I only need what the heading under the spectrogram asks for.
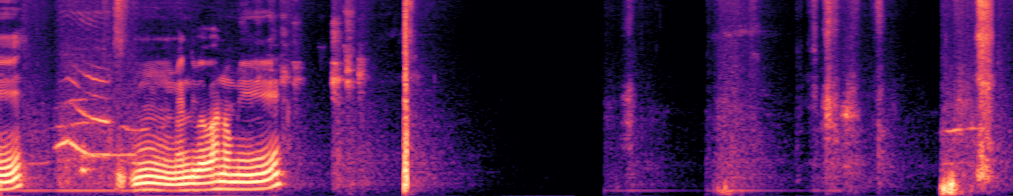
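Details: Confused baby monkey playing alone in front-yard dirt lets out a long, loud, quavering wail for about three seconds, then falls silent while a woman speaks softly and calls to it.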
